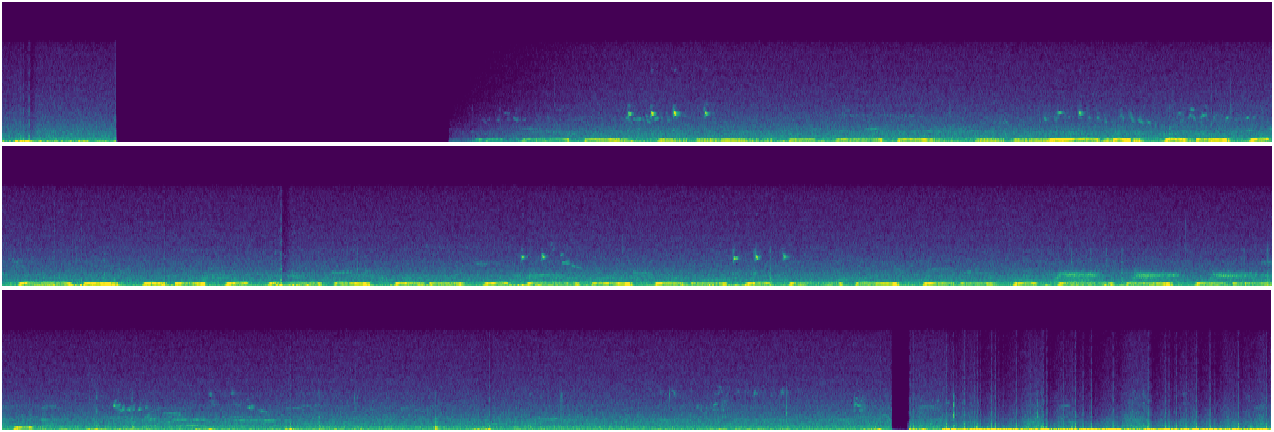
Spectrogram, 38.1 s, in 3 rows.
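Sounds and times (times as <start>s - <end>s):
wind rumbling on microphone: 0.0s - 1.2s, 4.5s - 38.0s
bird's low calls: 4.6s - 28.6s
small birds chirping: 4.7s - 27.0s.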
